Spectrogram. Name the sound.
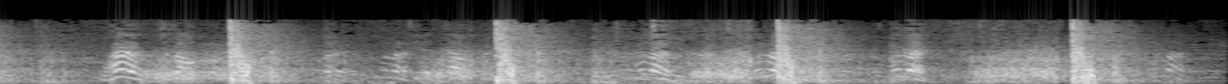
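several gunshots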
